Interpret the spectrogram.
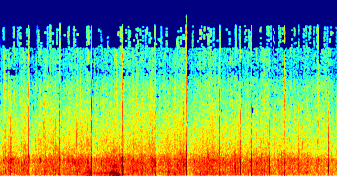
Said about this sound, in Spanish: Así es que un aplauso.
